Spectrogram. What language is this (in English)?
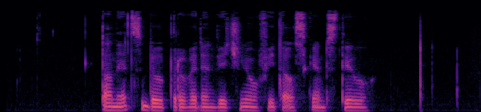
Czech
